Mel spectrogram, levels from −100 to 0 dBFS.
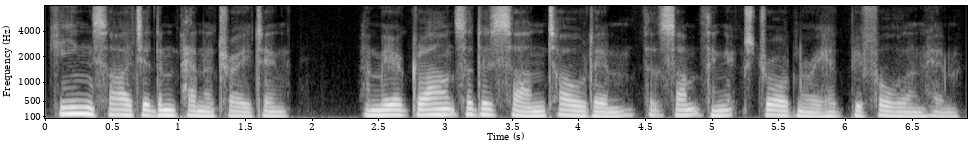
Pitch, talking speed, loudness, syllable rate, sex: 125 Hz, 155 wpm, -15 LUFS, 5.1 syllables/s, male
